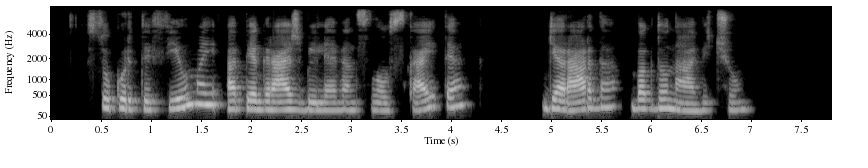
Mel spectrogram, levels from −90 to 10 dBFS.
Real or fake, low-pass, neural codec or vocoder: fake; 7.2 kHz; vocoder, 24 kHz, 100 mel bands, Vocos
